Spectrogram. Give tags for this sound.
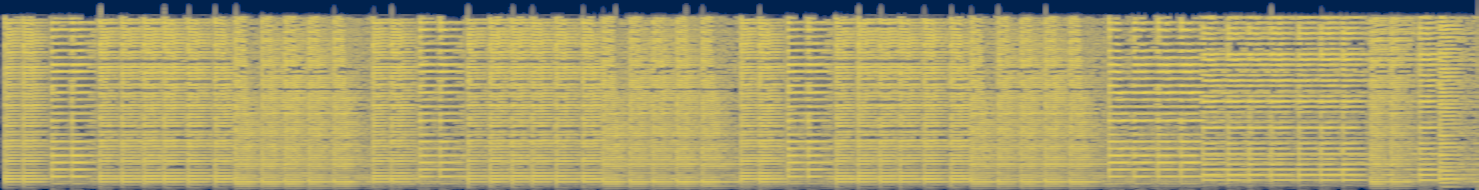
synth trance

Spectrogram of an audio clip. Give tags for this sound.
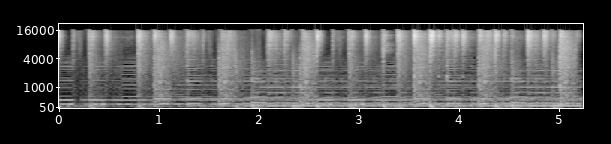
electronica glitch experimental sliced hardcore breakbeat extreme drums electro acid

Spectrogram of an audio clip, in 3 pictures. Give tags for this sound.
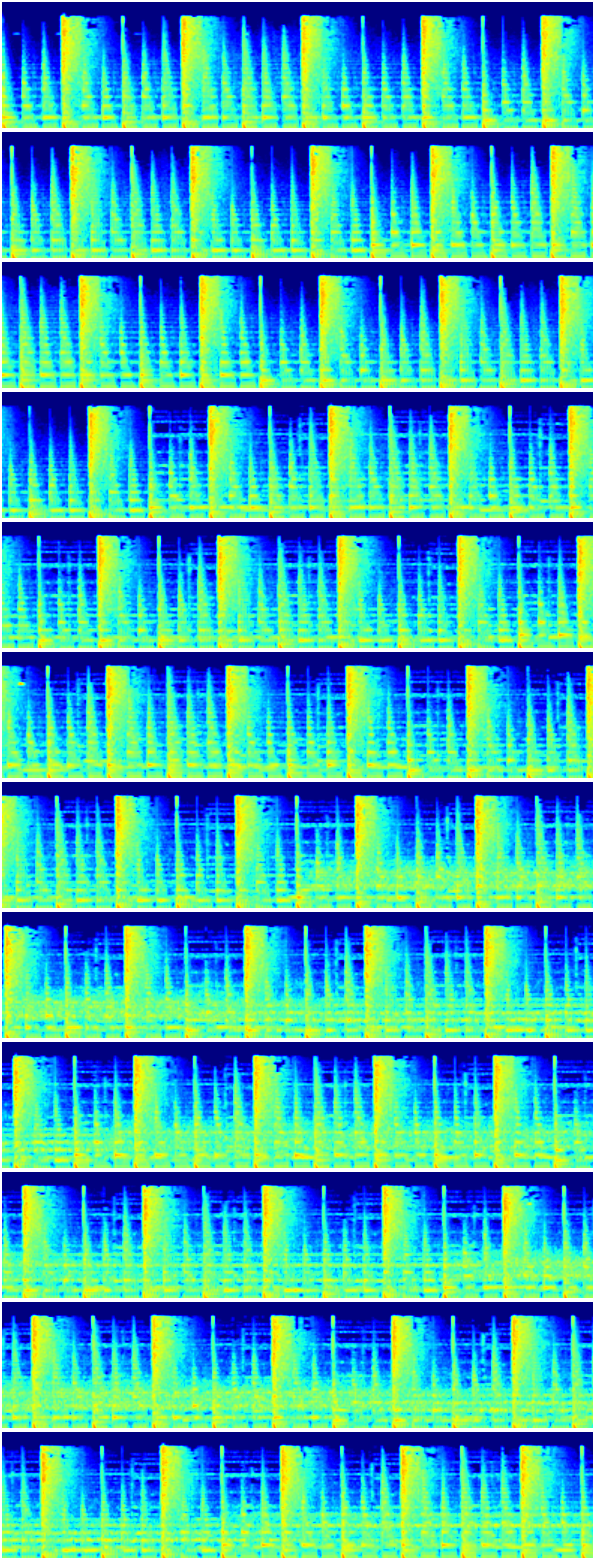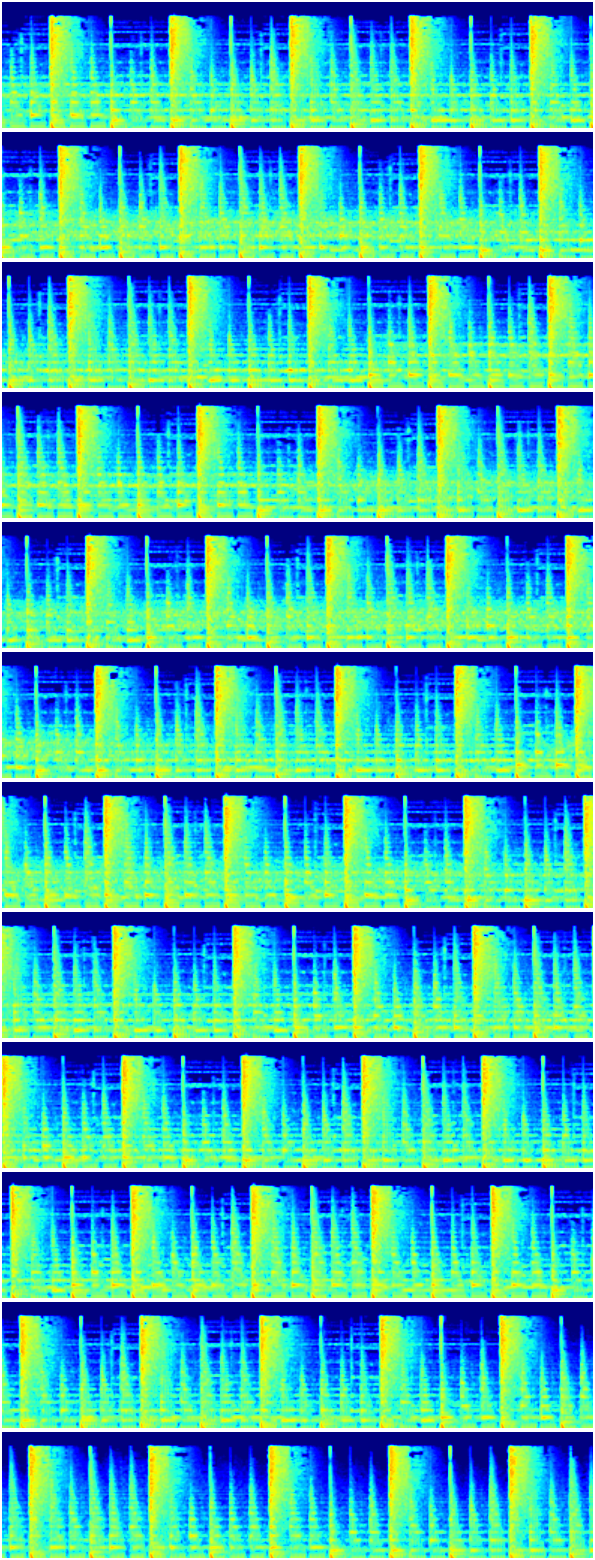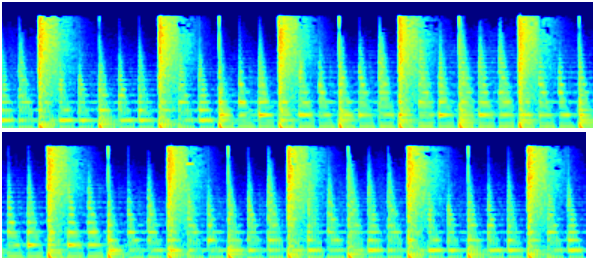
pop-synth beat effect pop loop tecno abstract track electronic soundeffect digital original

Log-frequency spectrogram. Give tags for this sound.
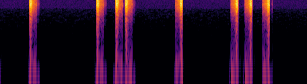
deep loop tech

